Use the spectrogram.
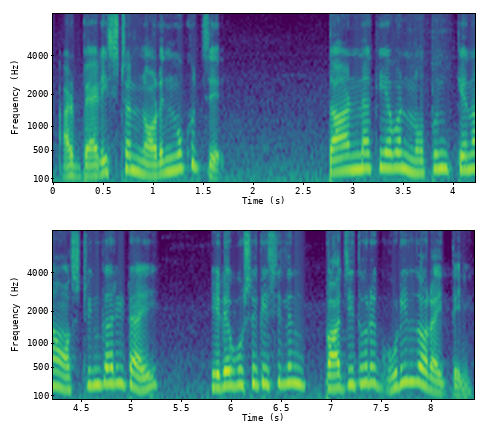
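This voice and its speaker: Wistful older gentleman, higher mellow voice. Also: expressive, moderate pace, no echo. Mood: reminiscing. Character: Abinashbabu, nostalgic older neighbourhood gentleman reminiscing. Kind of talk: radio audio-story acting, reminiscing.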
